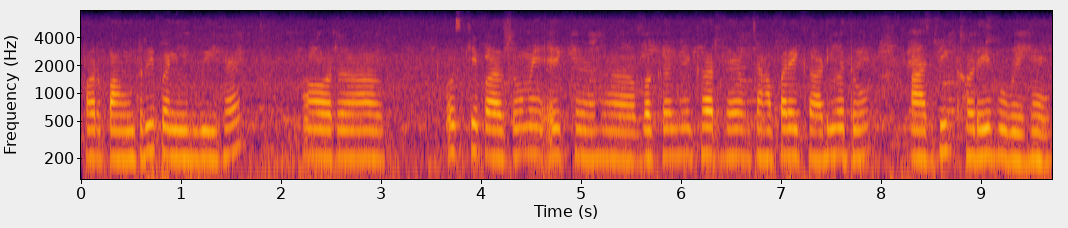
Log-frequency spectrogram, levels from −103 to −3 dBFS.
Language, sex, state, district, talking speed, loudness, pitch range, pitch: Hindi, female, Chhattisgarh, Balrampur, 160 wpm, -28 LUFS, 200-210 Hz, 205 Hz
